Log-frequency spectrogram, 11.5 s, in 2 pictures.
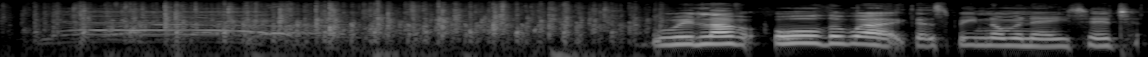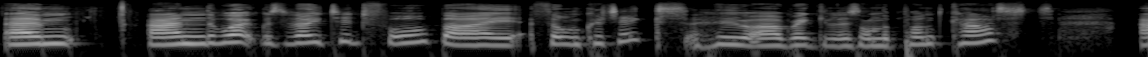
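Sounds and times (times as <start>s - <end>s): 
audience round of applause: 0.0s - 3.3s
high voice whooping: 0.2s - 1.8s
speech: 3.2s - 11.4s.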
